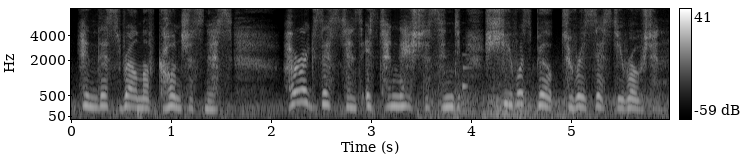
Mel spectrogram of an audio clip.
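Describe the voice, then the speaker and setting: A woman as a solemn, high-voiced immortal warrior queen. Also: measured pace, background noise, lightly acted. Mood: grave resolve. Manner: grave, formal, declamatory. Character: solemn, resolute immortal female ruler, duty-bound warrior. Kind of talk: English video game character acting.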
